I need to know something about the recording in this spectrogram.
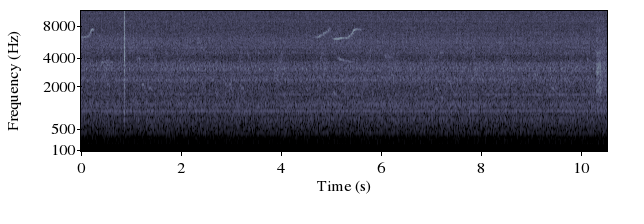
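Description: Faint, steady outdoor background noise, with a single sharp click about a second in and a couple of faint high chirps around five seconds.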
